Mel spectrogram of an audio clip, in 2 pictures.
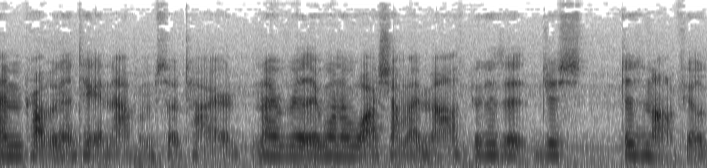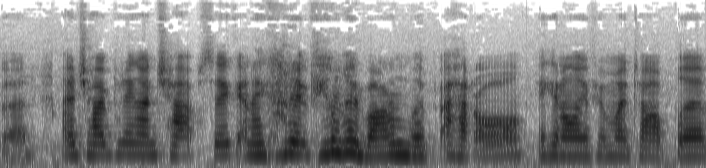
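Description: A woman at a fairly quick pace with hardly any pauses, over light background noise. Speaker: vlogger. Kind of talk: casual vlog chat. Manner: drowsy, numb, low-energy voice. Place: home room. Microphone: phone near.

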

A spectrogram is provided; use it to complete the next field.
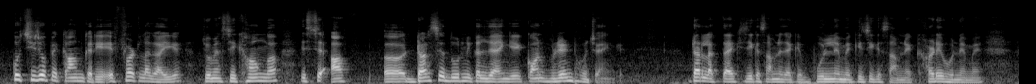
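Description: Pitch moves in an ordinary way in this voice. It belongs to a man speaking at a moderate speed. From rural India, village farming family. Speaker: spoken English and personality development teacher; personality development teacher. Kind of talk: tutorial. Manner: halting, with filler sounds. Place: studio. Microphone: lapel.

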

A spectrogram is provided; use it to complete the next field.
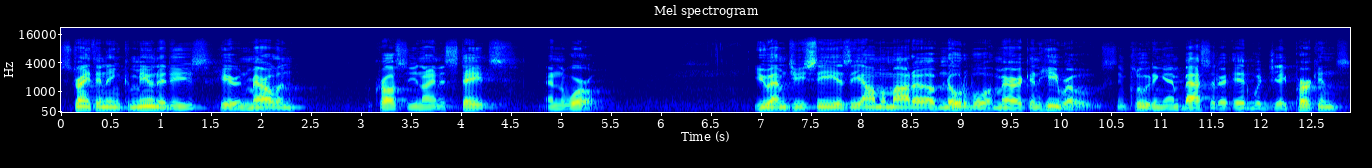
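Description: Speaking at a moderate pace, a man lets his pitch vary in an ordinary way. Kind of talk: formal ceremonial speech. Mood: formal, proud. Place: hall. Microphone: podium.

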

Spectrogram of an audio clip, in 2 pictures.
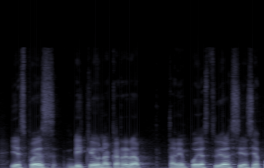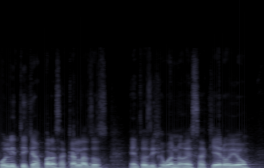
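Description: A man talks at a fairly quick pace, his intonation staying fairly even. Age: 20s. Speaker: political candidate; candidate. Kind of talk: interview. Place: studio. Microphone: lapel.

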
